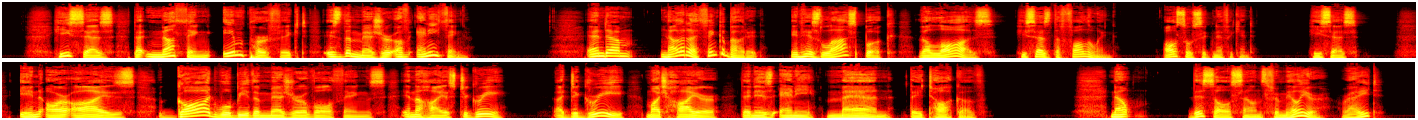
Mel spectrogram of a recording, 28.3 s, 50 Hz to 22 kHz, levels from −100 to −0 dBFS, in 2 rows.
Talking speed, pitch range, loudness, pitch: 135 wpm, 105-155 Hz, -19 LUFS, 125 Hz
